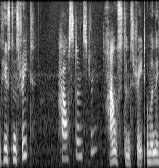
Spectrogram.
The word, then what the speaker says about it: Houston: Houston Street.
